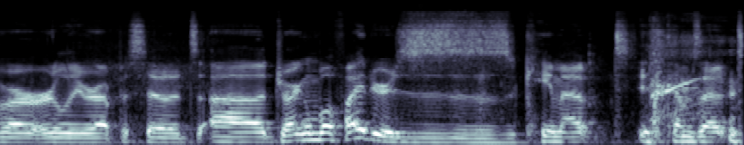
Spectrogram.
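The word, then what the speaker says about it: Dragon Ball FighterZ: out on ps4 and xboxone that it is fighters yeah I'm sure it is we'd like that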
